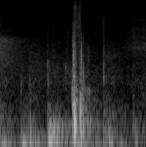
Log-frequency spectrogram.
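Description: Footsteps tap across a wooden stage.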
